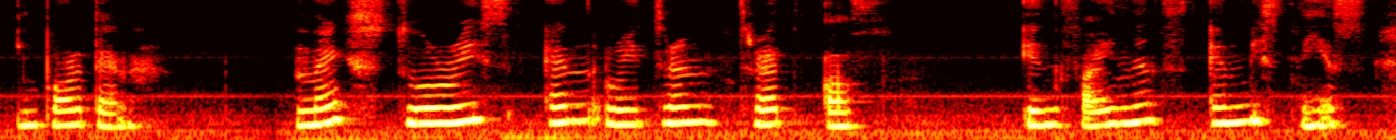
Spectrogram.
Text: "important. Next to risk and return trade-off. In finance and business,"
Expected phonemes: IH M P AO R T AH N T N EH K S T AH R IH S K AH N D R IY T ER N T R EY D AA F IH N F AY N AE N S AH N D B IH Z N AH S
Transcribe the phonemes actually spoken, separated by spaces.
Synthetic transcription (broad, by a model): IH M P AO R T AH N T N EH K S T AH R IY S AH N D R IY T ER N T R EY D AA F IH N F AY N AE N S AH N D B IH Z N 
